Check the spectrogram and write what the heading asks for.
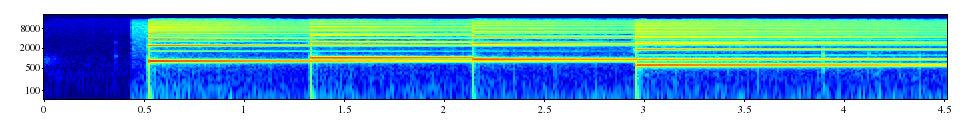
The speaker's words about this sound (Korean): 자, 이 소리가 종소리가 나면은 이게 바로 고, 배, 어, 골든벨이에요. 이걸 딱 나오면 이 소리가 나오면 그때 이제 골든벨 키워드가 공개가 됩니다.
